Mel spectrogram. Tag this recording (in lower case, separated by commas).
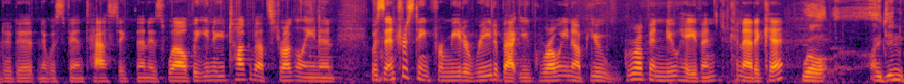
speech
